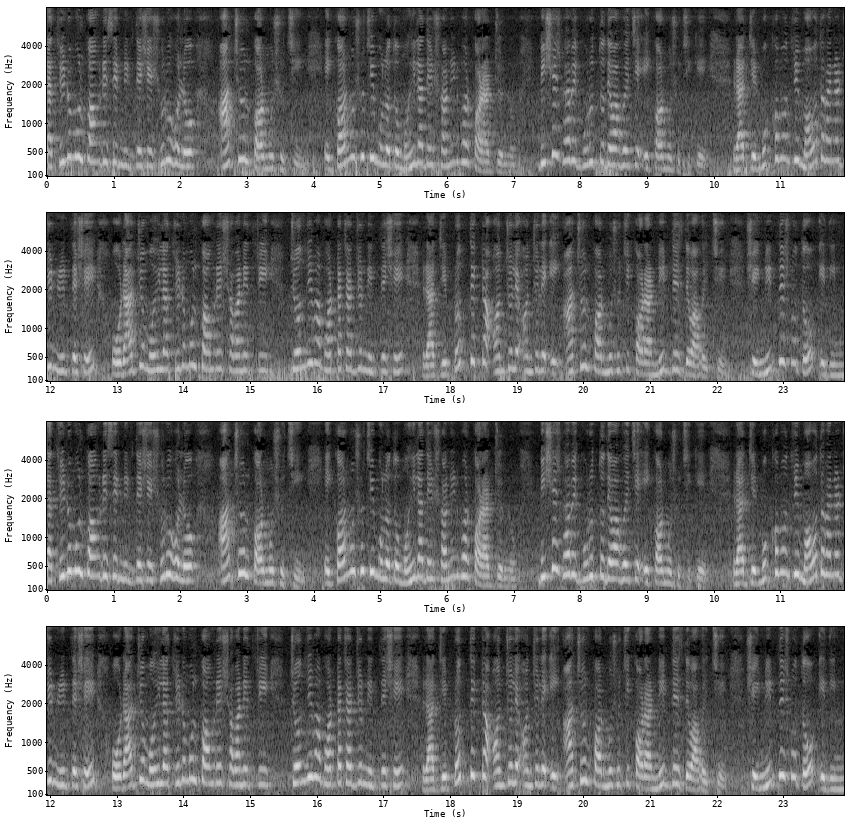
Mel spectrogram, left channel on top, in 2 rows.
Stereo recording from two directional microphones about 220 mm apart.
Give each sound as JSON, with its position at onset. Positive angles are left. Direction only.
{"t": 0.0, "sound": "a woman's voice", "side_deg": -5}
